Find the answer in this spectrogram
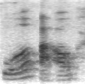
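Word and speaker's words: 国宝: So national treasure, and the pronunciation in Chinese is guobao, and also the national security guards or national security police is also called guobao. It's a land bao, it's bao wei security. So panda and security police, the Chinese pronunciation is exactly the same, guobao.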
